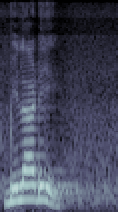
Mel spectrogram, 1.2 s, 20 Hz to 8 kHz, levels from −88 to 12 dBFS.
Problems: none marked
